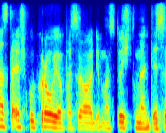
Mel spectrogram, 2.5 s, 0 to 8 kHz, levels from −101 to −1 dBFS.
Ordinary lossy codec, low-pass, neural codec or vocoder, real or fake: AAC, 32 kbps; 7.2 kHz; codec, 16 kHz, 1 kbps, X-Codec, HuBERT features, trained on general audio; fake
